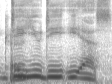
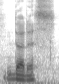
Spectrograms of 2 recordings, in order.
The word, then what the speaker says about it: dudes: word says dudes yeah duddis duddus right if you pronounce it hard but the e jumps over the d and tells the u to say its name do so you say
